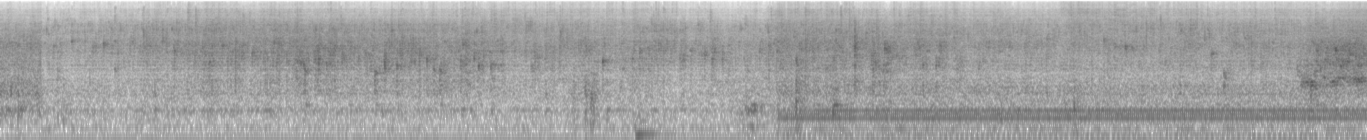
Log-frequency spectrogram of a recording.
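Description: Chicken fries in a pan with a steady, dense sizzle and crackle that fills the whole stretch, joined midway by a low constant hum; no voices.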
